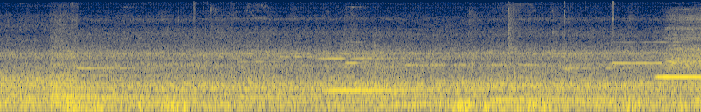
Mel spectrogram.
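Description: Diesel railcar running with a steady mechanical hum and a few thin steady tones, a little louder near the end.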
